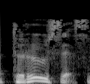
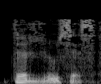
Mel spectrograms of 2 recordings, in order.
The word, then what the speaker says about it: Truces: Группа из Лондона, совсем новая, в 2019 году была создана, и называется она Truces. Но пишется это так, две буквы «Т», две буквы «Р», две буквы «Ю», ну и потом «С» и «С». Truces.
